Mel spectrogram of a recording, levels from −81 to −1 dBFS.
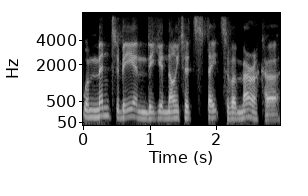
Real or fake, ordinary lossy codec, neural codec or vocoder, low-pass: real; Opus, 64 kbps; none; 7.2 kHz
